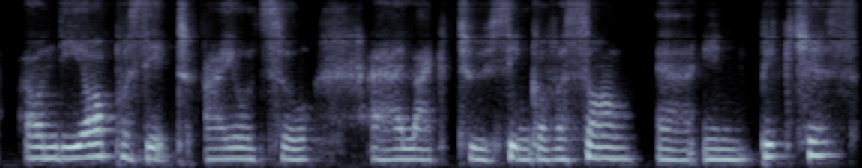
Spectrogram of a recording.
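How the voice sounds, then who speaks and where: A woman speaks slowly with a dark, mellow tone and a medium pitch. Her voice is somewhat breathy, and her intonation stays monotone and flat. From Italy. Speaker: singer-songwriter and illustrator. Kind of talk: casual interview. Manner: halting, many fillers.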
